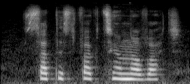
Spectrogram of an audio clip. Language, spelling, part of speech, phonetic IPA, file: Polish, satysfakcjonować, verb, [ˌsatɨsfakt͡sʲjɔ̃ˈnɔvat͡ɕ], Pl-satysfakcjonować.ogg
